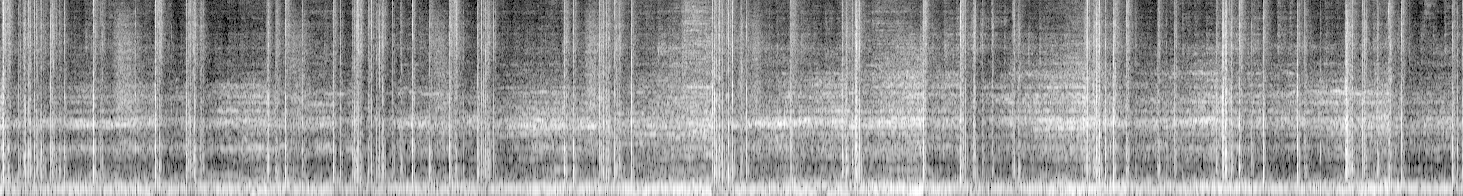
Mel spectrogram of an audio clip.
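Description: Aerial fireworks exploding in quick succession, dozens of sharp bangs and crackles over a constant low rumble.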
